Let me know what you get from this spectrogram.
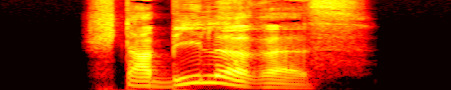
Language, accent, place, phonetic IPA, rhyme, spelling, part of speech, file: German, Germany, Berlin, [ʃtaˈbiːləʁəs], -iːləʁəs, stabileres, adjective, De-stabileres.ogg
- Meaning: strong/mixed nominative/accusative neuter singular comparative degree of stabil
